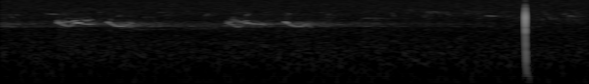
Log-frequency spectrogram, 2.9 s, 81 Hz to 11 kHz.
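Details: Redwing song recorded 7 June 2023 at Hedströmstjärnen near Galtström: two brief high twittering bursts at steady pitch about a second apart, followed by a single sharp click.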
